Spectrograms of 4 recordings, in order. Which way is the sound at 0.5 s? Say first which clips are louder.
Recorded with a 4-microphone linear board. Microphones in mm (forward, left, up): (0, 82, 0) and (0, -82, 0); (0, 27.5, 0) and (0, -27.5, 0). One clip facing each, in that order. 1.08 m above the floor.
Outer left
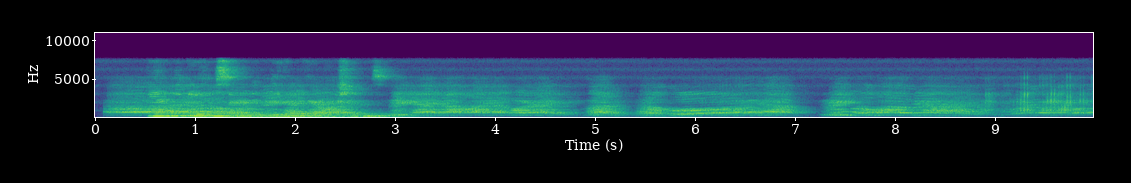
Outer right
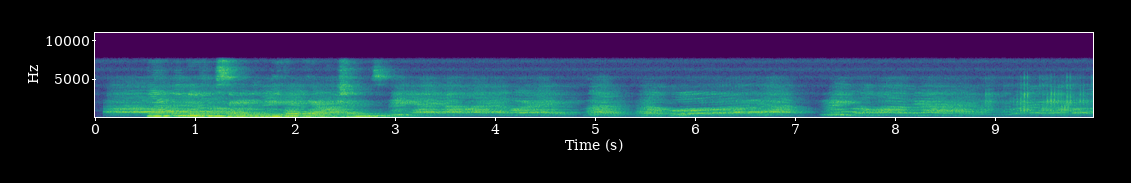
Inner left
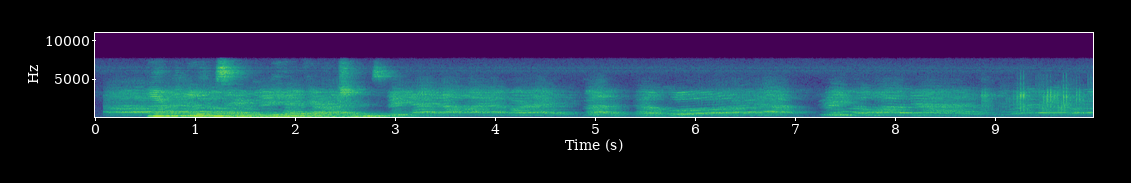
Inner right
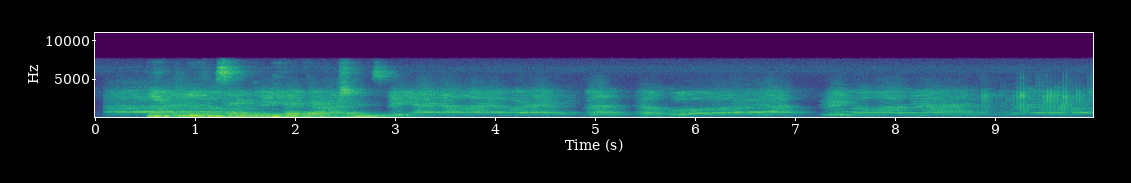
Outer right 2 dB, even; 50° right (ahead or behind).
